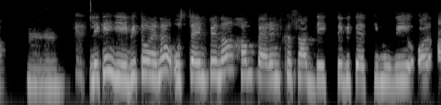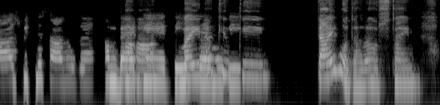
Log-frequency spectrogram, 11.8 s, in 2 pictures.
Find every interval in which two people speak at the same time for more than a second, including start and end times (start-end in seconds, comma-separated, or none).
7.5-9.1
